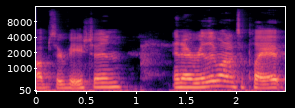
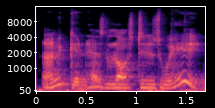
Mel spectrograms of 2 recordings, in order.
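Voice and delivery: light Yoda impression; 4 dB quieter than usual. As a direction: wise little Jedi master. Yoda quote.

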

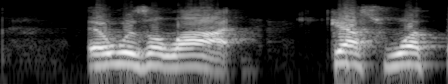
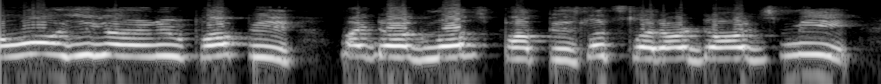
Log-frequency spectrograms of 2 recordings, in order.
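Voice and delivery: high, chirpy neighbor voice; eager dog walker; 9 semitones higher than usual. Retold or imitated. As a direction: sell the playdate brightly. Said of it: "They go".

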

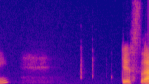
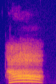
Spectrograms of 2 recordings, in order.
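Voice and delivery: sharp gasp; 10 semitones higher, 6 dB louder than usual. Real, not acted. Recognizes the new villager.

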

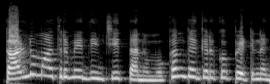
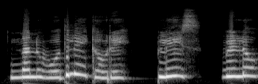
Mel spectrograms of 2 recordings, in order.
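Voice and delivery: weary plea; 6 semitones higher than usual. A narrator's reading. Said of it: "నీరసంగా వస్తున్న గొంతుతో నెమ్మదిగా".

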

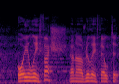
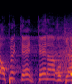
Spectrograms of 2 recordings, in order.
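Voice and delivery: "Ten avocado" higher and louder, punched out; mock proud declaration; 7 semitones higher, 7 dB louder than usual. Upping the fake food diary to impress the trainer, loud and proud. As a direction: slam down the number like a bet.

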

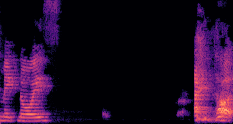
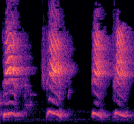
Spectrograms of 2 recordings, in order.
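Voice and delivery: high little peeps with a laugh; chick peeps. Acted. Reading to kids, chicks peeping high. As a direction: peep like a chick, giggling.

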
